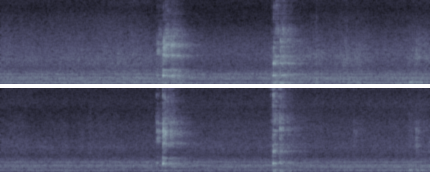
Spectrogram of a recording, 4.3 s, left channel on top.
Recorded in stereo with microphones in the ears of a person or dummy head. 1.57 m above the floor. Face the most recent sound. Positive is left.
turn(degrees=-75)  # may be behind; listen again after turning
